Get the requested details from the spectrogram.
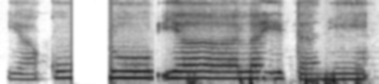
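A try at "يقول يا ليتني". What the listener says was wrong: Masih dibaca panjang lunya tadi. Ulang lagi.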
